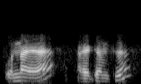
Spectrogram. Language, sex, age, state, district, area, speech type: Telugu, male, 30-45, Andhra Pradesh, Visakhapatnam, urban, conversation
